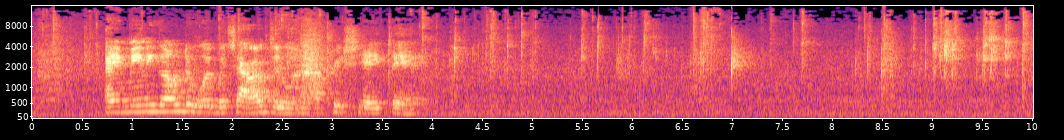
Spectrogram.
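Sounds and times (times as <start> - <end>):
mouse traps clicking and creaking: 3.6 - 10.0.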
